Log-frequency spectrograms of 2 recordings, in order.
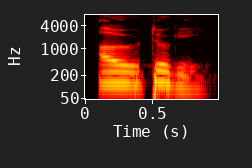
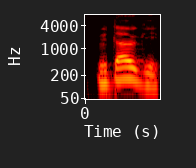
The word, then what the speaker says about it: Udogie: Jason Emmett, please stop pronouncing Udogie O'Dogie. What is it then? How do you pronounce it? Udogie.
